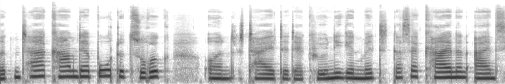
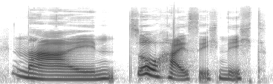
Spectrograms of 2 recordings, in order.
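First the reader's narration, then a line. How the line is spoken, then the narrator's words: Giggling little man calling. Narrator (German): das Männlein kicherte nur und rief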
